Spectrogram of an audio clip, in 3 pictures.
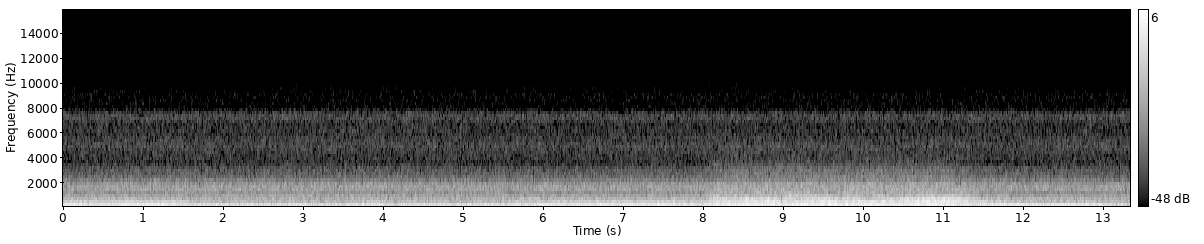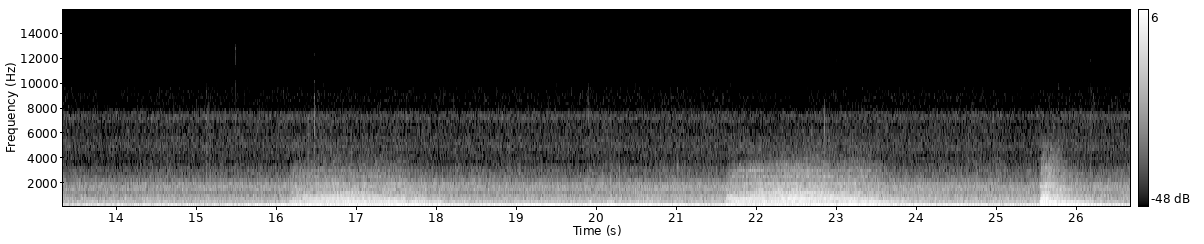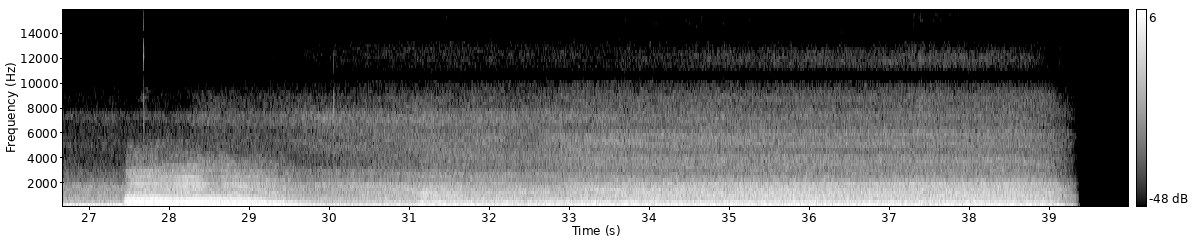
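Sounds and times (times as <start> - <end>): train horn blasts: 0.0 - 1.6, 3.8 - 4.1, 5.6 - 11.8, 16.1 - 18.3, 21.6 - 24.2, 25.4 - 26.4, 27.4 - 29.9, 31.0 - 32.8
low rumble of moving train: 0.0 - 39.4.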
